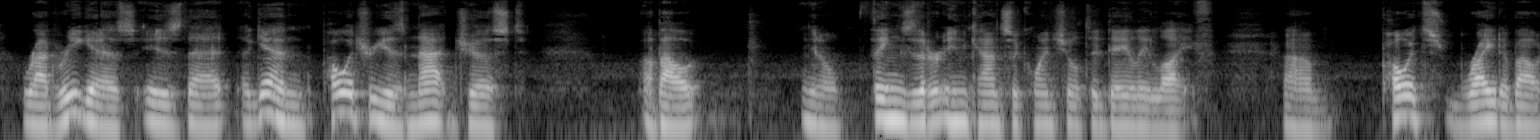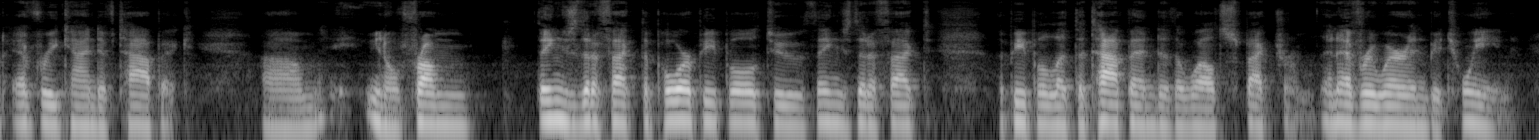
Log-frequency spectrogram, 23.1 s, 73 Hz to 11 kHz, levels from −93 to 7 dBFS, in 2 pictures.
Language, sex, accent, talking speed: English, male, American, 140 wpm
